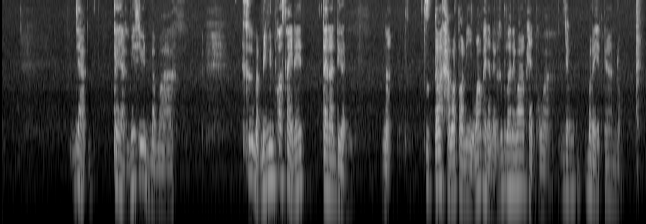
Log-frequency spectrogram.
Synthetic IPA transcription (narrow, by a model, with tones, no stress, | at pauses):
jaː˨˩k̚ː | a˧˩jaː˨˩k̚miː˧˥˨siː˧˥˨i˧˩t̪̚bɛː˨˩p̚waː˧ | kʰɯː˧˩bɛː˨˩p̚miː˧˥˨ŋɯ˧˥˨npʰɔː˧˩sa˨˧˩jna˧˥˩j | t̪ɛː˨˧˩la˧dɯ˨˩ən | na̰˧˩˧ | t̪ɛː˨˩wa˧t̪ʰaː˨˦mwaː˧t̪ɔː˧nːiː˧˨˩waː˥˩pʰɛː˨˩nʔʰɯː˧˩˧a˧˩waː˥˩ŋpʰɛː˨˩npʰɔ˧waː˧ɲa˧˥˨ŋbɔː˧ɾa˧˩˨he˨˧t̪̚ŋaː˧˥˨nːɔ˧˦k̚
